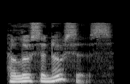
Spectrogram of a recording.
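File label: "hallucinosis", British English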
